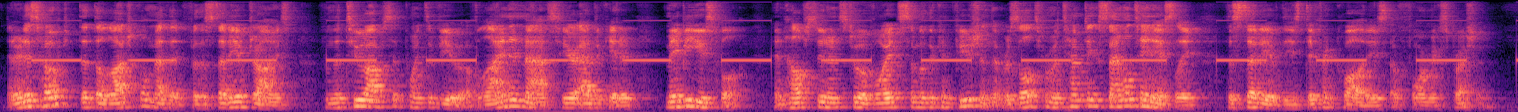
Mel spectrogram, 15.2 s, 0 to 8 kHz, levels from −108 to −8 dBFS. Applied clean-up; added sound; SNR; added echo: none; Alarm; 15 dB; reverberation time 0.6 s.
